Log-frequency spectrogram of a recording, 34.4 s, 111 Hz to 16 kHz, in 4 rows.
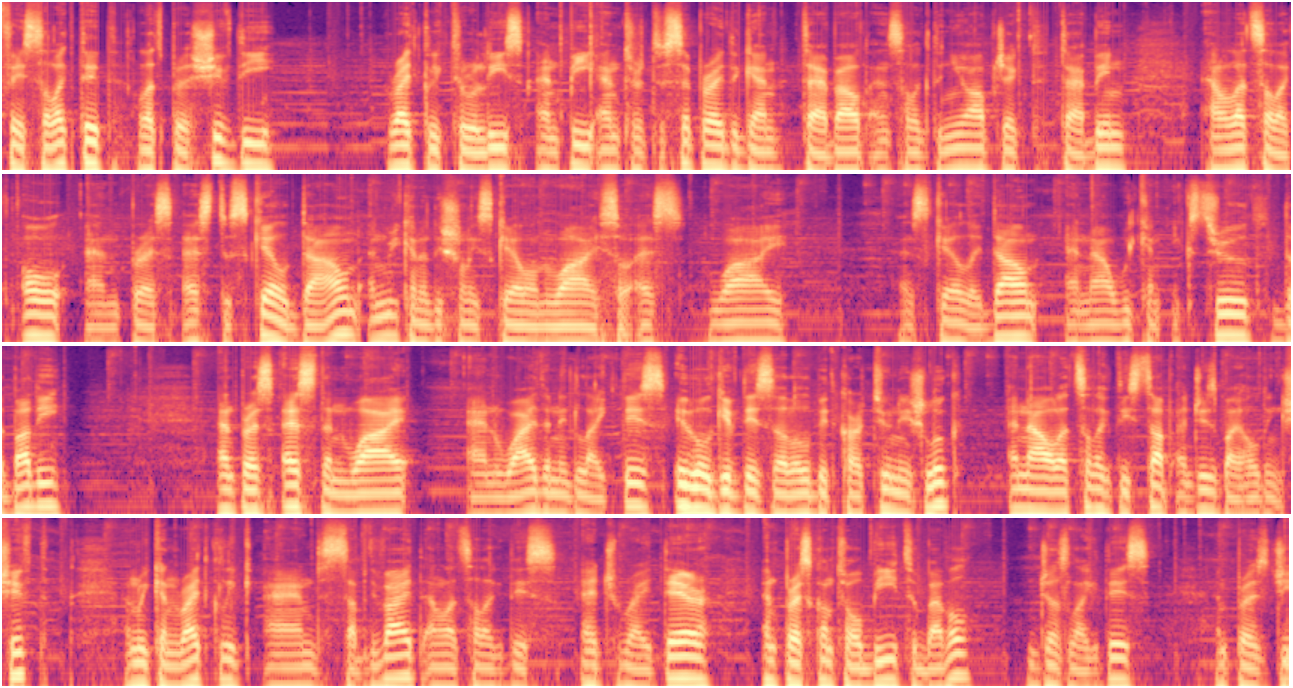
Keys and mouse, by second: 0.1 middle click, 1.4 shift+d, 3.7 p, 5.0 Tab, 6.7 Tab, 8.7 a, 9.1 s, 10.8 click, 11.0 middle click, 12.5 s, 13.1 y, 15.0 click, 15.3 middle click, 15.8 e, 17.9 click, 18.2 middle click, 19.2 y, 24.4 click, 25.1 shift+click, 28.6 click, 30.6 ctrl+z, 31.3 ctrl+b, 33.6 click, 34.3 g.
